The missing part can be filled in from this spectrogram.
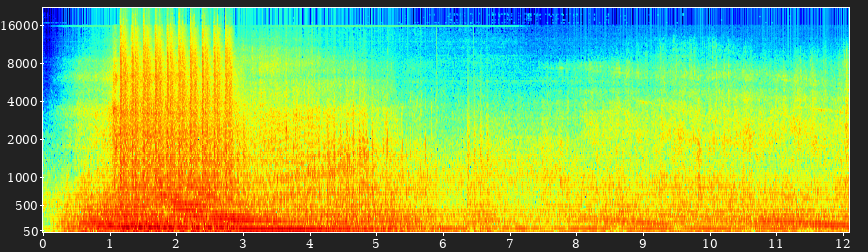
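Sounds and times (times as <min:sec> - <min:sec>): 
propeller seaplane engine droning during a dogfight: 0:00.0 - 0:12.0
aircraft machine-gun fire during a seaplane dogfight: 0:01.0 - 0:04.9.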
